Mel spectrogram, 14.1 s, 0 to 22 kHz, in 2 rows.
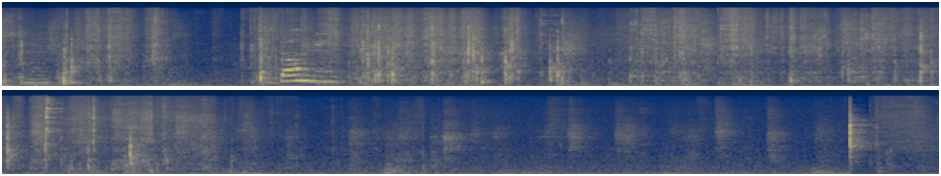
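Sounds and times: utensils and dishes clinking: 1.9 - 12.6.

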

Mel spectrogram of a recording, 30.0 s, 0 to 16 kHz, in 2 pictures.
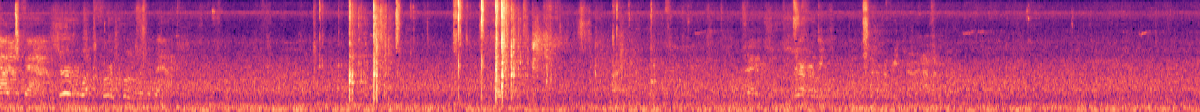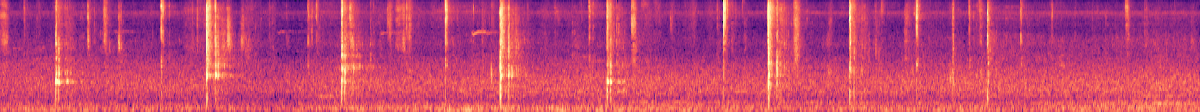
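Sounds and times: paddles hitting plastic ball: 5.7 - 7.0, 17.0 - 18.1, 20.5 - 21.6, 24.0 - 25.0.

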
